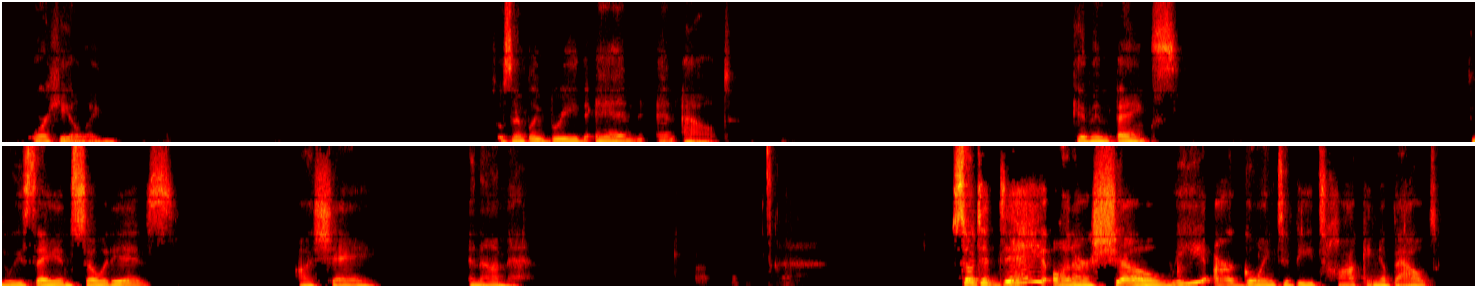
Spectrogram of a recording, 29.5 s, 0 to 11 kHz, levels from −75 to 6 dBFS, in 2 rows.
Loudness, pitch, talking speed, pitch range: -27 LUFS, 150 Hz, 65 wpm, 140-180 Hz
